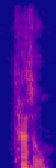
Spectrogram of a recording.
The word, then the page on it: tattle: Australian English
